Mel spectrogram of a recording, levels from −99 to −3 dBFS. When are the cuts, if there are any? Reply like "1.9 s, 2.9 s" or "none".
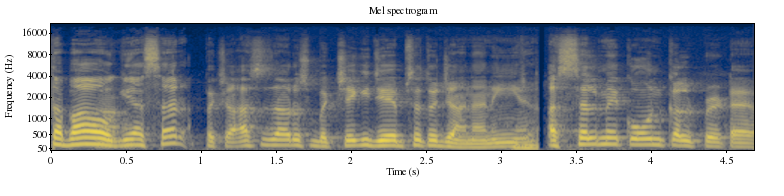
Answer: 0.9 s, 3.2 s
